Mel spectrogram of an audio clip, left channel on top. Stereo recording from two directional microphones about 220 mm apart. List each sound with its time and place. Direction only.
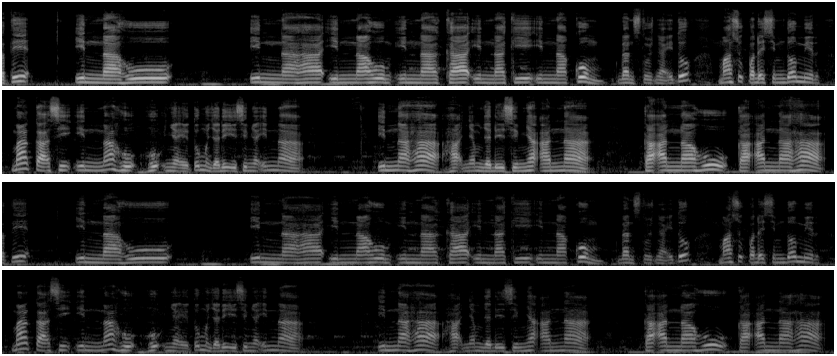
0.0 s a sound: 40° left (ahead or behind)
0.9 s music: 30° left (ahead or behind)
12.0 s speech: 30° left (ahead or behind)
14.7 s music: 30° left (ahead or behind)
